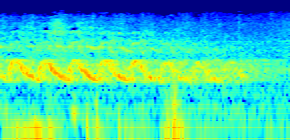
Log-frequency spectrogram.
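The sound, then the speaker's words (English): A wailing emergency siren rises and falls in quick, repeating sweeps over low traffic rumble with a couple of dull thumps; no one speaks. “There's your second siren for there it is.”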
